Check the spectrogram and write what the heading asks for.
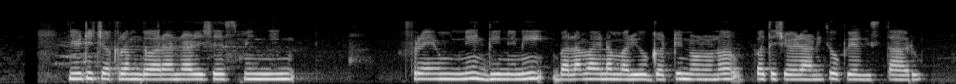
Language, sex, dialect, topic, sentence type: Telugu, female, Southern, agriculture, statement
